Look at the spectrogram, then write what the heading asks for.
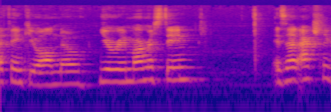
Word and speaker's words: Marmerstein: Well, I think you all know Yuri Marmerstein.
